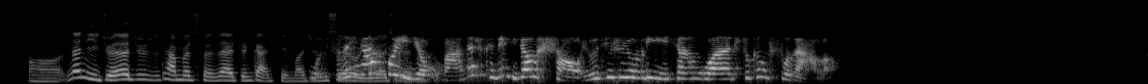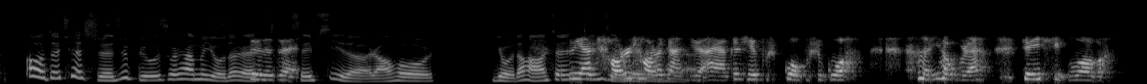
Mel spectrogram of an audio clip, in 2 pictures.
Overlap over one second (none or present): present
